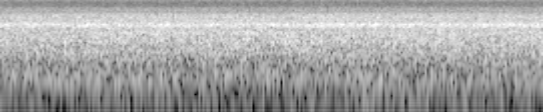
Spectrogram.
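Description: Steady rain with rainwater pouring from a plastic downpipe and splashing onto the lid of a large water jar, a continuous even rush of water.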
